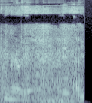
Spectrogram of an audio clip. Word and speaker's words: Marriott: on this fan ambassador trip, it's Marriott.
